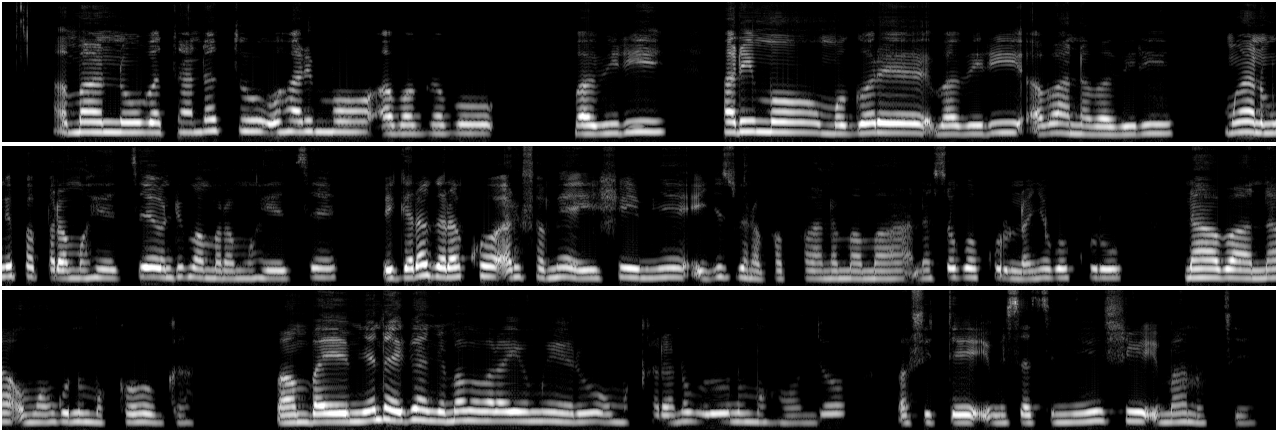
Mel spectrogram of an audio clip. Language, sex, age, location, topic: Kinyarwanda, female, 25-35, Huye, health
